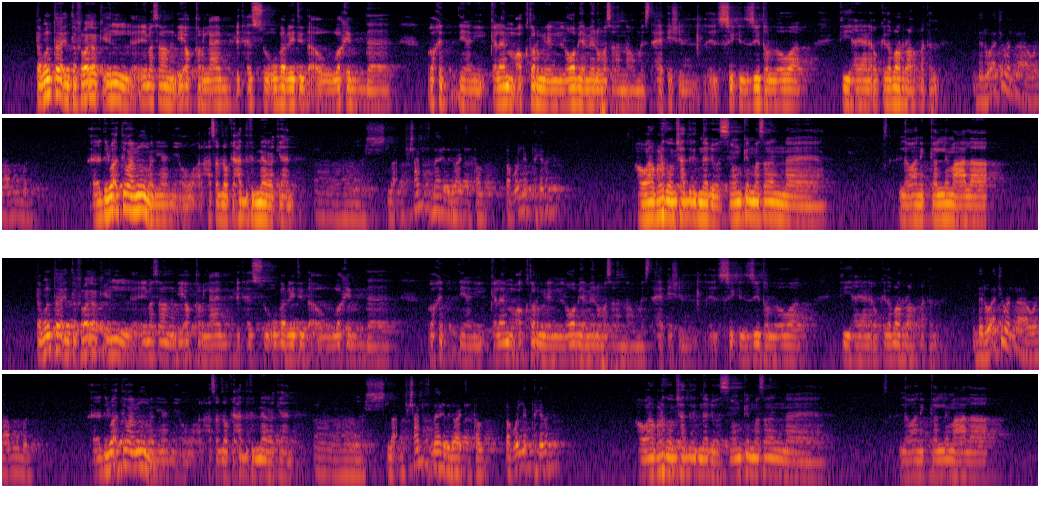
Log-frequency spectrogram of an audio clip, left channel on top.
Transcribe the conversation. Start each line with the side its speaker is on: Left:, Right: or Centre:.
Left: طب وانت انت في رايك ايه ال... ايه مثلا ايه اكتر لاعب بتحسه اوفر ريتد او واخد آه، واخد يعني كلام اكتر من اللي هو بيعمله مثلا او ما يستحقش ال... الس- الزيطه اللي هو فيها يعني او كده بره عامه
Right: دلوقتي ولا ولا عموما
Left: آه، دلوقتي وعموما يعني او على حسب لو في حد في دماغك يعني
Right: آه مش لا مش عارف في دماغي دلوقتي طب طب قول لي أنت كده
Left: هو انا برضه مفيش حد في دماغي بس ممكن مثلا آه، لو هنتكلم على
